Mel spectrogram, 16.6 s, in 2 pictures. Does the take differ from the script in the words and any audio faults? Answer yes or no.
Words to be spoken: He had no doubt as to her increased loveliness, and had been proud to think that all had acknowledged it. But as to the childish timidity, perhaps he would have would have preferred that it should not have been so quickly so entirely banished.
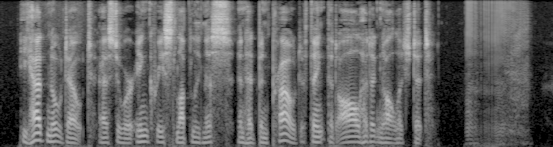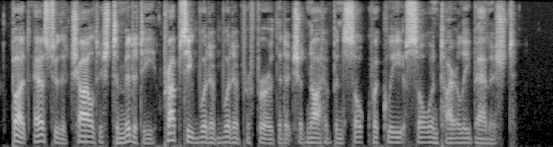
yes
